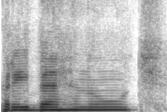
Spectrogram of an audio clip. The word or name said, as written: pribehnúť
